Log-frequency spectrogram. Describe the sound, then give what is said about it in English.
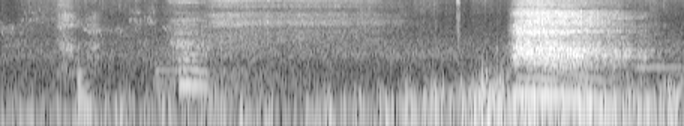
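Deep breathing in and out during a guided breathing exercise: a few slow, airy inhales and exhales, with a voiced, sighing exhale near the end over a steady noisy background. “Breathing in, breathing out. Exhaling toxins.”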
